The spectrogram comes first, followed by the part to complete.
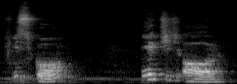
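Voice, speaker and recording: A man's voice: medium pitch, very animated, very slow, dark tone. A male chemistry teacher giving a classroom lesson who repeats key terms and keeps quizzing his students with questions. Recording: echoey room, mic set far off.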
